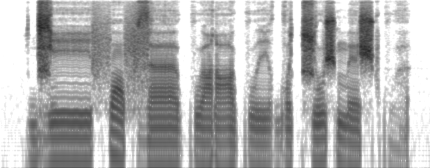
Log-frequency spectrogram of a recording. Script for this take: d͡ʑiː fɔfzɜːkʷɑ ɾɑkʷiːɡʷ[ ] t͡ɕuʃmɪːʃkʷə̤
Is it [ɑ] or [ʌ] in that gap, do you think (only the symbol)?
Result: ʌ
